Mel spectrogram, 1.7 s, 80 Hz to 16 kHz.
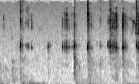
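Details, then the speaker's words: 1971 Rover P6 2000TC, engine off: lifted SU carburettor piston drops with a sharp, light metallic click; damper probably low on oil and needs more damper fluid. "oh I hope that's being picked up by the microphone that's such a great noise but no again that's not my own limited experience of s carbs that probably needs a little bit more damper fluid in that"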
